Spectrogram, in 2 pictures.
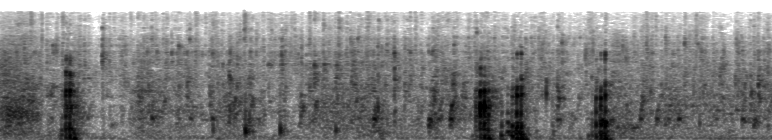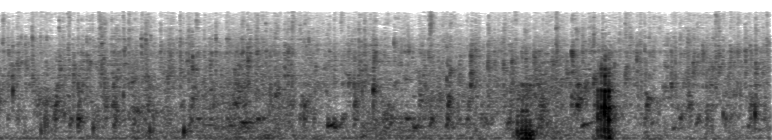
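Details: Farm pig giving scattered short, rough grunts, the "ronc ronc" sound, single or in pairs several seconds apart over a steady background hiss.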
